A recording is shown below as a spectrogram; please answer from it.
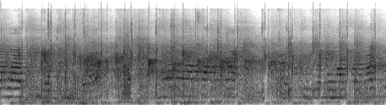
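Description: A classroom gives a student a round of applause, with many hands clapping in a busy, uneven patter that carries on steadily and mixes with talk and voices in the room.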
